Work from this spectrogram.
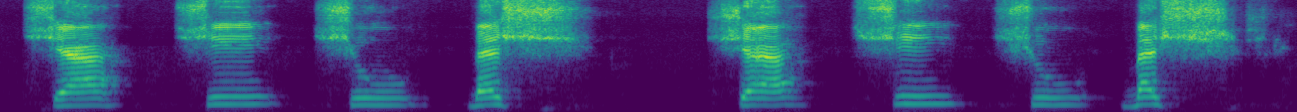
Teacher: Kalau shin nanti ada sifat tafasyinya dia. Ada udara yang mengalir. Ya, ada hembusan udara yang kuat.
